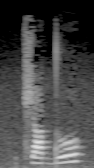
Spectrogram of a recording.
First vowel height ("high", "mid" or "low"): low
